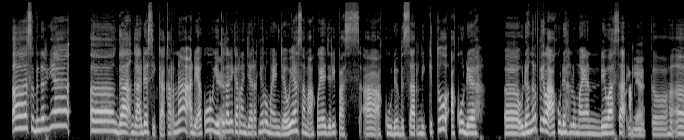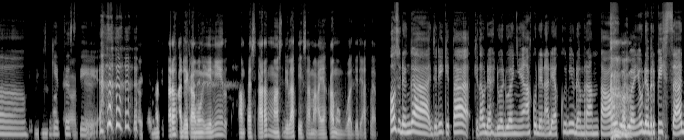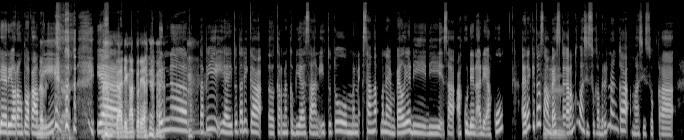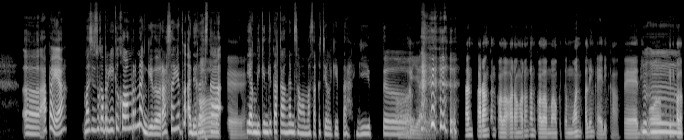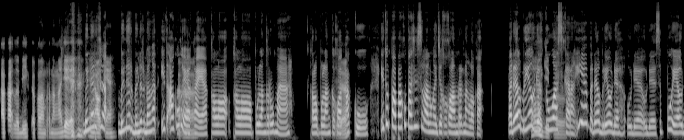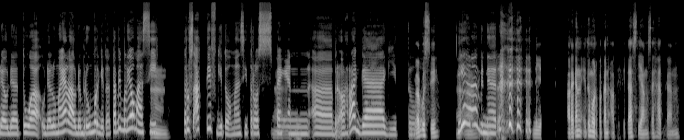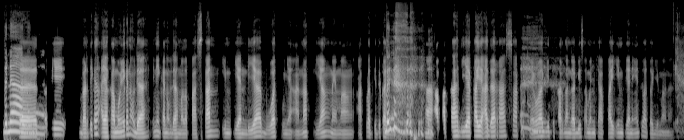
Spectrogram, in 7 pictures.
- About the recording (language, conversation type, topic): Indonesian, podcast, Bisakah kamu menceritakan salah satu pengalaman masa kecil yang tidak pernah kamu lupakan?
- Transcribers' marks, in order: laugh; other background noise; laughing while speaking: "Oh"; chuckle; tapping; chuckle; chuckle; in English: "hangout-nya"; laughing while speaking: "Bener"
